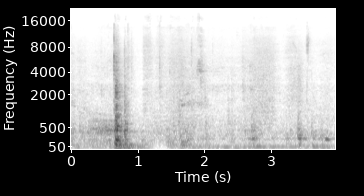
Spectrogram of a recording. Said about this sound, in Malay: Oh, pintu berlipat.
